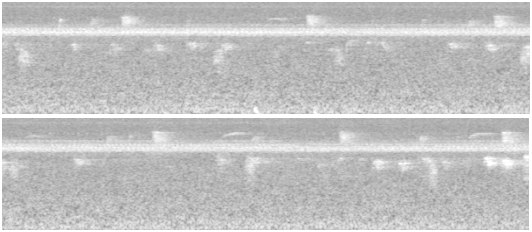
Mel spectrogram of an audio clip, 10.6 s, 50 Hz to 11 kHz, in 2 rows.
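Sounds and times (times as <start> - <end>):
insects droning in forest: 0.0 - 10.5.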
